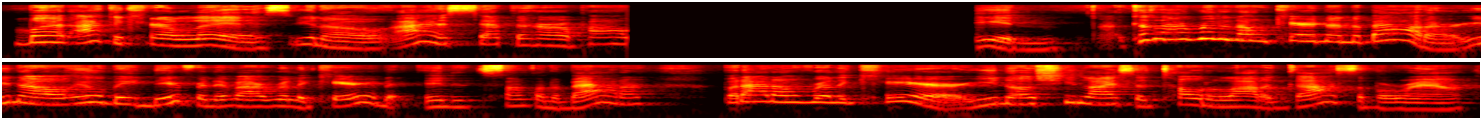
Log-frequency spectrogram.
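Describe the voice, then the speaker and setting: A hoarse woman with a cough, telling a story to her viewers in a blunt, profane, dismissive way. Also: a little high, sing-song, moderate pace, fairly bright tone. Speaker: vlogger.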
